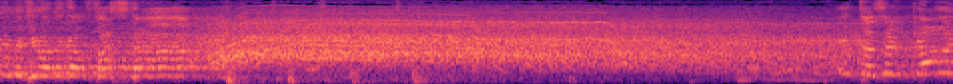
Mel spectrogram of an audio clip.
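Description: A large concert crowd screams and cheers continuously at an arena show in Kansas City, a loud sustained roar of high-pitched shrieks that swells and slowly fades, with claps at the start and end.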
